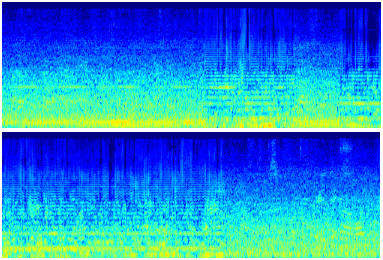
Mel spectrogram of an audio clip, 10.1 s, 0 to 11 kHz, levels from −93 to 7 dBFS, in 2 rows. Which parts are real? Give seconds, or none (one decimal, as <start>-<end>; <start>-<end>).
0.0-2.7; 3.9-4.5; 8.0-10.1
